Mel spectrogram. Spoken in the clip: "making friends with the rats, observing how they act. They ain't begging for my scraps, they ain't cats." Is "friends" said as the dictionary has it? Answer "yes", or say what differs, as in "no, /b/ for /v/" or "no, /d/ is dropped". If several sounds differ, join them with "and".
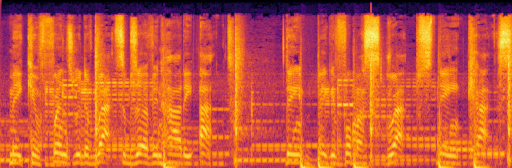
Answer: yes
